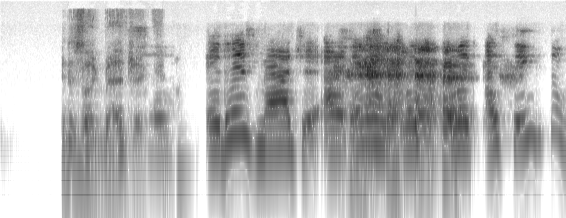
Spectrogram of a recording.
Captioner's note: laughs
